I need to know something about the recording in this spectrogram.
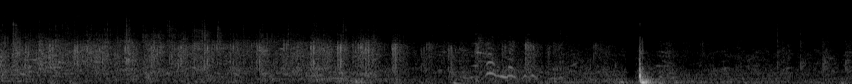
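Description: A big band plays.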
